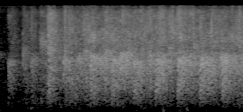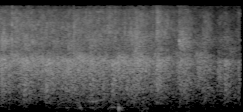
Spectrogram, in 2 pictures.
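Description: Audience applause from a hall full of people, rising about half a second in, holding steady, then dying away near the end.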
